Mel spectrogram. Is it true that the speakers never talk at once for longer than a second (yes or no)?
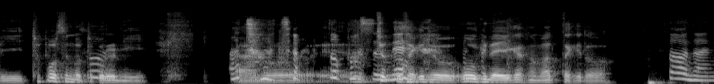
no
